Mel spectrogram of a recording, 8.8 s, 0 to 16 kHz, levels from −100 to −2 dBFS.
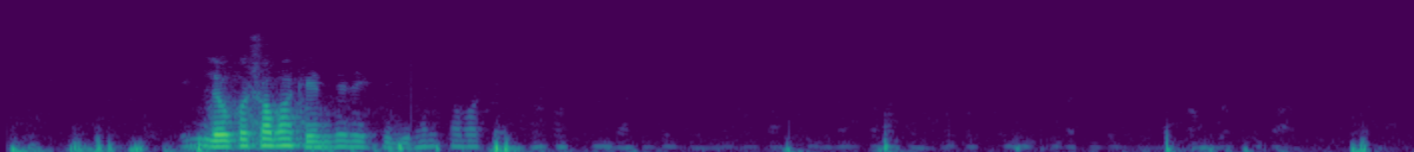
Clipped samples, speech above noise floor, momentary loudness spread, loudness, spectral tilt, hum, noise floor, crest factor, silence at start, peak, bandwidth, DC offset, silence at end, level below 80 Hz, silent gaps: under 0.1%; 45 dB; 24 LU; -39 LUFS; -11.5 dB/octave; none; -82 dBFS; 26 dB; 0.05 s; -20 dBFS; 3.7 kHz; under 0.1%; 0.3 s; -58 dBFS; none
